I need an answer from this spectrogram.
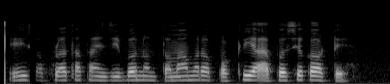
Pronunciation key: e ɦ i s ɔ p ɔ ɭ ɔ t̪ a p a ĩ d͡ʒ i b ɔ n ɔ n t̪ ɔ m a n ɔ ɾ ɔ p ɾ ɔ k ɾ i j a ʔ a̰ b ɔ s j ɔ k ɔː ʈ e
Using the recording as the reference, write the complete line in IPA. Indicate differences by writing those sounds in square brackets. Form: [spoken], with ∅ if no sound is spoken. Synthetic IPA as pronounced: e ɦ i s ɔ [pʰ] ɔ ɭ ɔ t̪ a p a ĩ d͡ʒ i b ɔ n ɔ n t̪ ɔ m a [m] ɔ ɾ ɔ p ɾ ɔ k ɾ i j a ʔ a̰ b ɔ s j ɔ k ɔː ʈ e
